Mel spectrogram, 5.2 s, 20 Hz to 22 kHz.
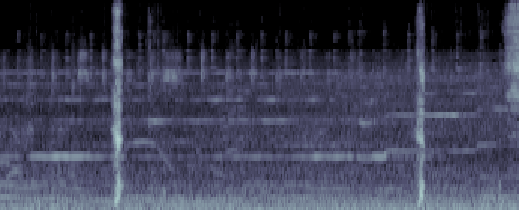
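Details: Two sharp, brief hiccups about three seconds apart over background music and outdoor beach noise, in a patient with intractable hiccups since December 2015 after surgery causing nerve damage; hiccups.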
